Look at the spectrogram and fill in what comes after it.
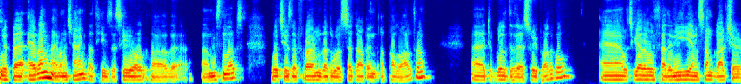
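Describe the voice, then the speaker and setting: Over a quiet background, a man with a Greek accent speaks at a moderate pace in a fairly low pitch, with ordinary pitch variation and a dark, mellow tone. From Greece. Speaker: blockchain foundation executive. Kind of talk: panel discussion. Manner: halting, many fillers.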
